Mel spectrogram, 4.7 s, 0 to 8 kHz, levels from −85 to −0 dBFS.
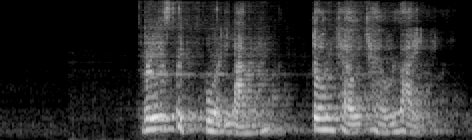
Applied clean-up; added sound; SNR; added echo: neural separator model SepFormer DNS4.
